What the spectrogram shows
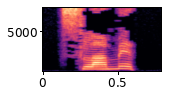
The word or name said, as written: slamet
